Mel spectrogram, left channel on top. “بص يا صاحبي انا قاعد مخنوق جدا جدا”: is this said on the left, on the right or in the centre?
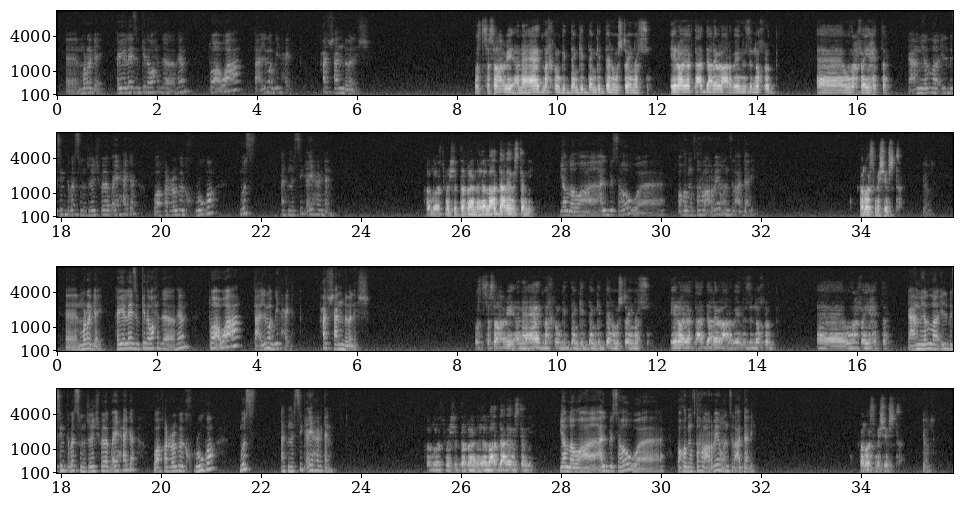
Left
